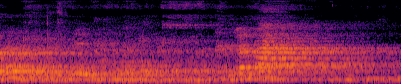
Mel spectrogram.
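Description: Indistinct voices of people talking in a large, echoing indoor hall, in two short spells: right at the start and again a little past the middle.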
